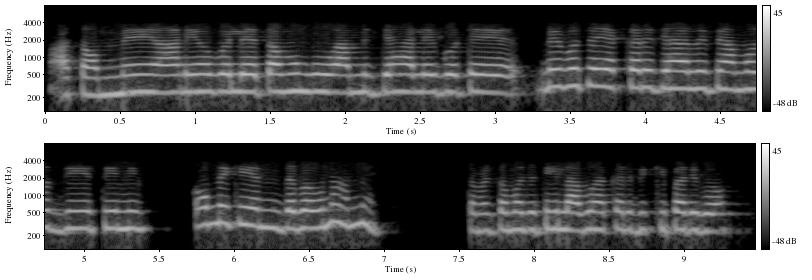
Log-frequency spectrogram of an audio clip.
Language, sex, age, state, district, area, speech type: Odia, female, 30-45, Odisha, Kandhamal, rural, conversation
